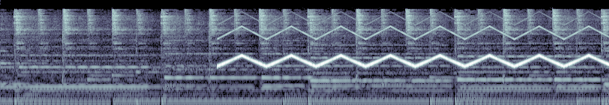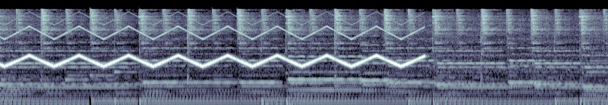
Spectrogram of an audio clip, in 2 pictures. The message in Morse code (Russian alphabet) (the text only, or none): none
